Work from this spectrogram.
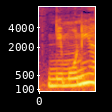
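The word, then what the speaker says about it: pneumonia: जैसे साइकोलॉजी है तो पी साइलेंट है, साइकेटिस्ट है पी साइलेंट है, निमोनिया है तो पी साइलेंट है।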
